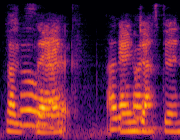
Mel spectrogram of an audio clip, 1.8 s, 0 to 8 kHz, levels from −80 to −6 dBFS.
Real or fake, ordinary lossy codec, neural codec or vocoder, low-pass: fake; none; codec, 44.1 kHz, 2.6 kbps, SNAC; 7.2 kHz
